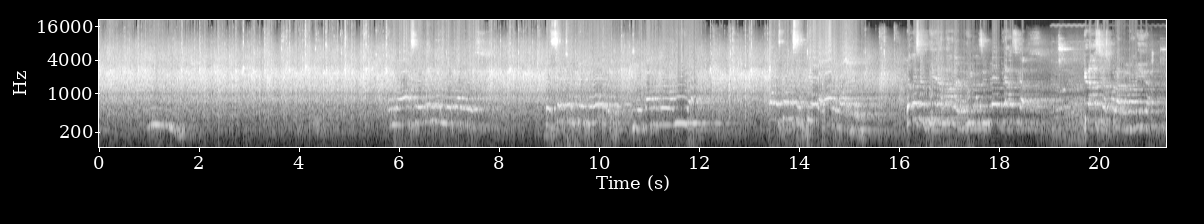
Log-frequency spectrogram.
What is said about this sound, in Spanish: Aplausos a los jóvenes, la sangre de Cristo tiene poder.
